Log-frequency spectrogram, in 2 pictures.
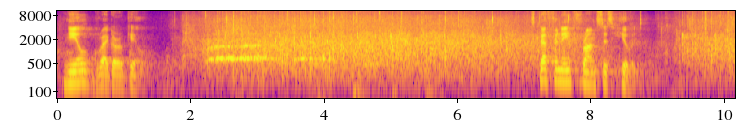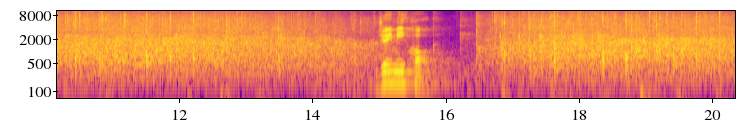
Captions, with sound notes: Neil Gregor Gill. (APPLAUSE) Stephanie Frances Hewitt. (APPLAUSE) Jamie Hogg. (APPLAUSE)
